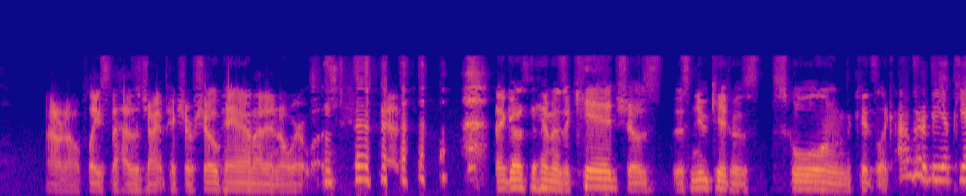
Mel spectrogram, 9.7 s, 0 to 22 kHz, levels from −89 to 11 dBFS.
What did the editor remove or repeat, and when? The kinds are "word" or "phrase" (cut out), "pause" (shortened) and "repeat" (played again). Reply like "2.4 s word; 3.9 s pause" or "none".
6.1 s phrase; 7.3 s word; 7.7 s pause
